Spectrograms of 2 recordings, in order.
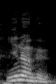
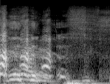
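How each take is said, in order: First: Said in the usual way. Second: High, slow teasing laugh. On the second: Real, not acted. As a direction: drag it out while laughing. Teasing hint at Faisal.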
